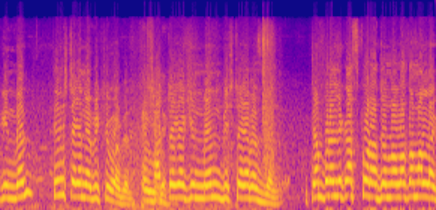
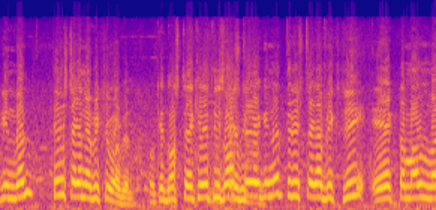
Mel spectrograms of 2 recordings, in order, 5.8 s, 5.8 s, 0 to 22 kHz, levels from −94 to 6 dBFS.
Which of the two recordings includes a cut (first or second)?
first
